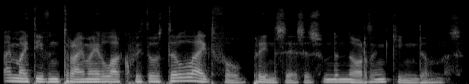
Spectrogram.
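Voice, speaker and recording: A man's voice: medium pitch, fairly even intonation, normal speed, a little mellow, dry recording, close to an everyday voice. A man playing a suave, gossipy, scheming count in an ASMR roleplay, speaking in a genteel, theatrical manner. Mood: amused, gossipy. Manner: genteel, theatrical, arch phrasing.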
